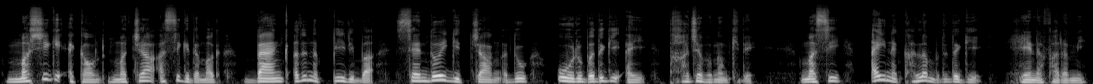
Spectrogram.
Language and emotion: Manipuri, surprised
